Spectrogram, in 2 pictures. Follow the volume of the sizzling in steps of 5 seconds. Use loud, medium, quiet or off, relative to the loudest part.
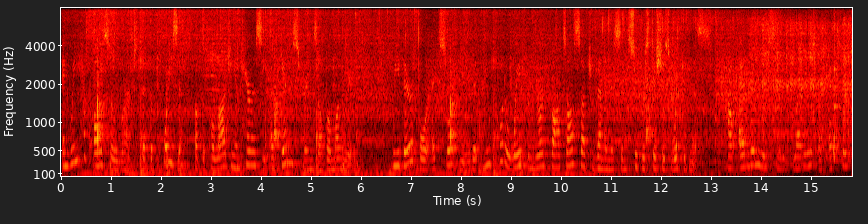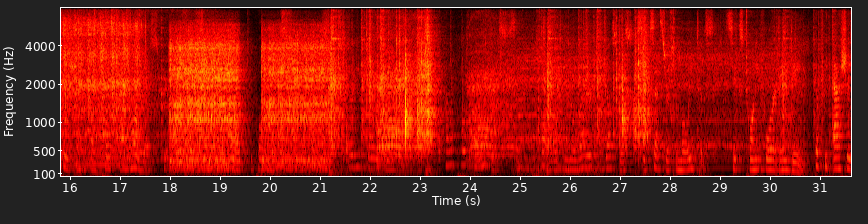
loud, loud, medium, medium, off, off, off.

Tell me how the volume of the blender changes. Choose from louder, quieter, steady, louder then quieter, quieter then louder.
louder then quieter.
